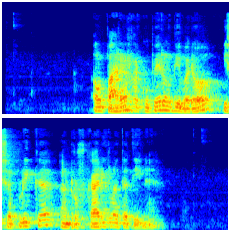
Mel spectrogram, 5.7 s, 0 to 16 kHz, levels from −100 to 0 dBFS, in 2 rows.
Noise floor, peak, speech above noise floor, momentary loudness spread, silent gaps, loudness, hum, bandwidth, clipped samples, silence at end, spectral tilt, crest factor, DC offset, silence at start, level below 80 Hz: -73 dBFS; -6 dBFS; 48 dB; 9 LU; none; -26 LUFS; none; 11.5 kHz; under 0.1%; 0.85 s; -7 dB/octave; 22 dB; under 0.1%; 1.15 s; -56 dBFS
